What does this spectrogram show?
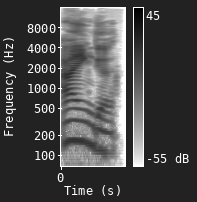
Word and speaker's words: Ainger: Mas assim, eu gosto muito assim da Vice Bear da Ainger, que se escreve A Y N G E R. Ainga, que é também de uma região, de uma cidade bem próxima de Munique.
